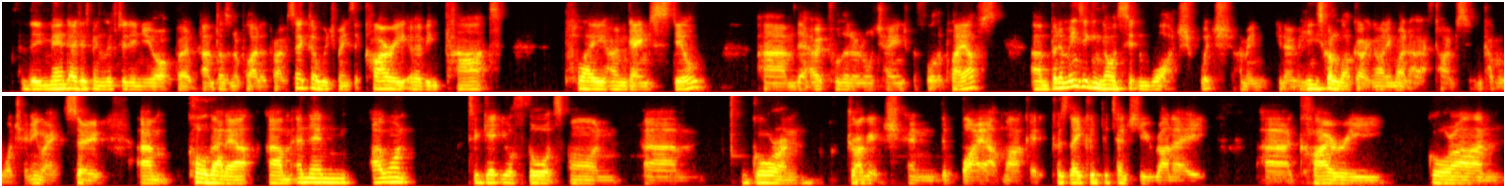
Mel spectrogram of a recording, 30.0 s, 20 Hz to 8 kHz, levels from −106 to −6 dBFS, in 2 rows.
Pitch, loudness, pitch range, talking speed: 120 Hz, -29 LUFS, 110-130 Hz, 200 wpm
